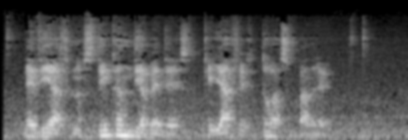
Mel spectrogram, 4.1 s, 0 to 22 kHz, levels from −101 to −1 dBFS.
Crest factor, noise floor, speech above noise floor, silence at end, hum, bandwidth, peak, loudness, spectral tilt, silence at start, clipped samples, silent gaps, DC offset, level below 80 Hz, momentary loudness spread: 16 dB; -41 dBFS; 22 dB; 0.1 s; none; 11.5 kHz; -4 dBFS; -19 LUFS; -5.5 dB/octave; 0.05 s; under 0.1%; none; under 0.1%; -48 dBFS; 13 LU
